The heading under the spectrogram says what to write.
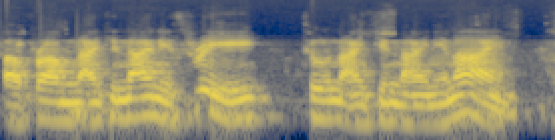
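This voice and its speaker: A man with a Korean accent, noticeable background noise behind him. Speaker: professor and webinar moderator. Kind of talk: formal moderation. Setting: video call. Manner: halting, many fillers.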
